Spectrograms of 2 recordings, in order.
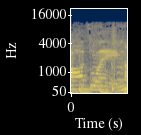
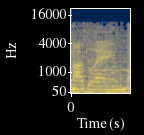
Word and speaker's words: Auld Lang: Auld long? – No. – No? How do you say it? – Auld lang. – Auld lang. – Auld lang. – Auld lang. Like the song that they play on New Year's.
